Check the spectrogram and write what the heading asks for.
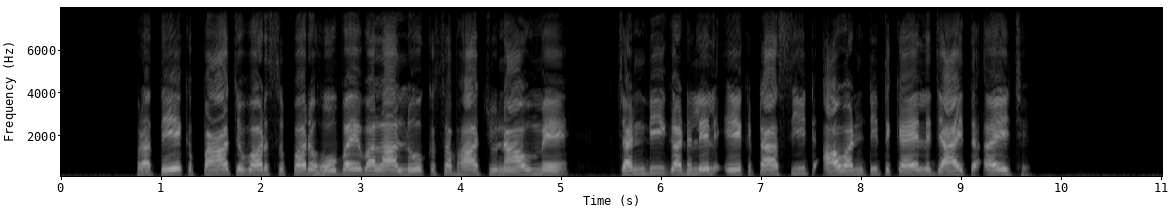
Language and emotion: Maithili, neutral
